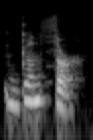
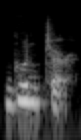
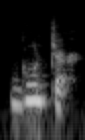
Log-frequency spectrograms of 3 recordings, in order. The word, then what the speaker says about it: Gunther: I think Punk will beat Gunther. And yes, I'm pronouncing it correctly. It is not Gunther. It's Gunther. The H is silent.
